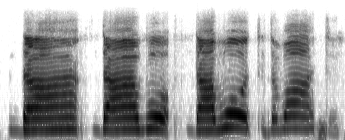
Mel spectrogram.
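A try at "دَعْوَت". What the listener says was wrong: दवात होता तो दाल वाव, सिगन वाला जो हर्फ है वो दवात है। ये है दा दा, उसके बाद वाव के ऊपर जबर है, तो हम क्या बोलेंगे, वात वत, वत नहीं पढ़ेंगे, दा वत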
